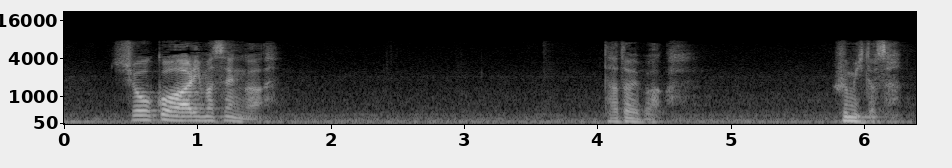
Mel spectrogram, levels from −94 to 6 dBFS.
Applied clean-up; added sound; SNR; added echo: none; none; none; none.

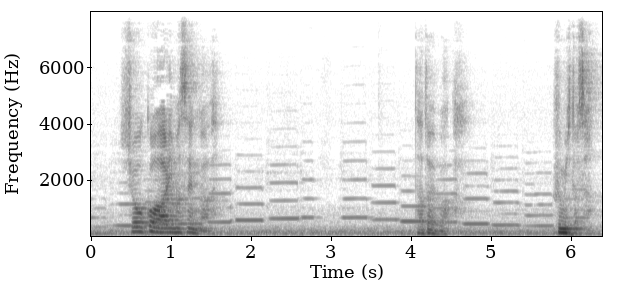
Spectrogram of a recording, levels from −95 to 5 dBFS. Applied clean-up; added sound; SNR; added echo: none; Wind instrument, woodwind instrument; 16 dB; reverberation time 0.5 s.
